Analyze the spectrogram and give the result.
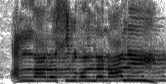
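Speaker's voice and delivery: loud, commanding, high-pitched shout.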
